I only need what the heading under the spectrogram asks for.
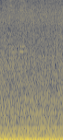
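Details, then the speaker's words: Maruti Suzuki Swift petrol/CNG, AC on, after ignition coil replacement for idle hunting, misfire and poor pickup: low, even idle with steady rhythm and no misses or hunting; RPM now steady, engine healthy. "Car start है, AC on है, आरपीएम एकदम परफेक्ट है, एक ही जगह पे खड़ा है। आप देख सकते हो, परफेक्ट है।"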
